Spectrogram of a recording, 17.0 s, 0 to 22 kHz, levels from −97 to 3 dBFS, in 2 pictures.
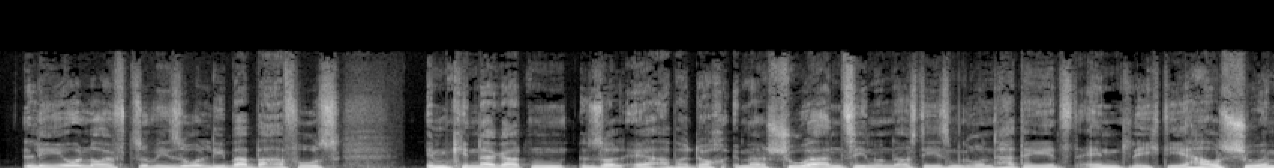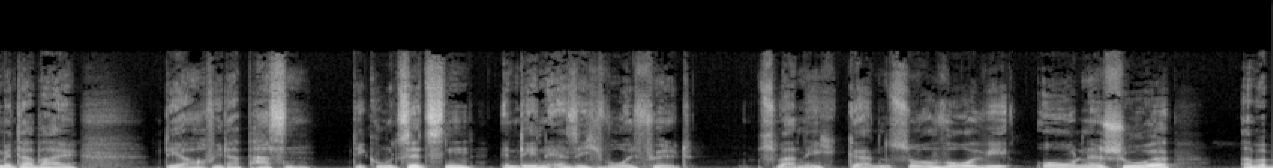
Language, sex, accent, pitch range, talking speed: German, male, German, 95-130 Hz, 165 wpm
